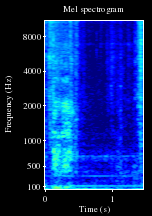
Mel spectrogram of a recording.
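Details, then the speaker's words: Dog, female, coughing: a quiet, muffled honking cough burst, with a second brief burst at the end; owner says she's fine. "Sorry, if you're going to hear that, that's my dog just like coughing today. She's fine. She's just being dramatic."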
